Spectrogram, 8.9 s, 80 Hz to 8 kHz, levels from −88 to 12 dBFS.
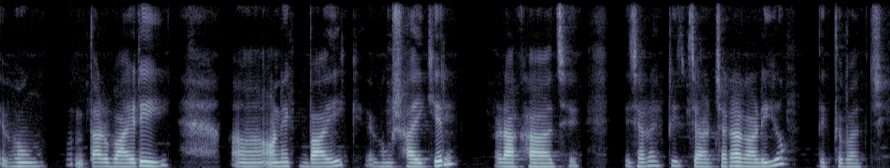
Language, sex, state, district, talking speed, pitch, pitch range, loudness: Bengali, female, West Bengal, Purulia, 110 wpm, 180 Hz, 175-200 Hz, -21 LUFS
